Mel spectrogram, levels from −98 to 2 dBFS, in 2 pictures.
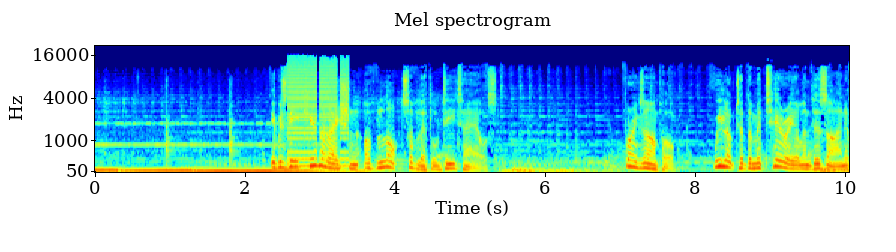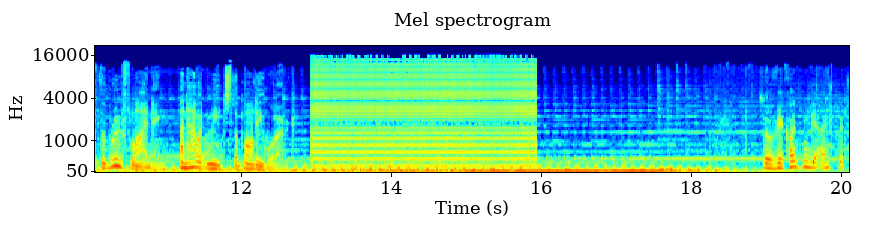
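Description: GSM phone buzz, a raspy 217 Hz rattle about 3 dB below the signal, appears briefly at 2.57–3.38 s, then holds steady at 12.93–15.93 s.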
